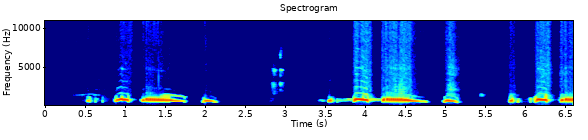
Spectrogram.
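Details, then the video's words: Spotted dove used as a decoy, calling wild doves in the morning: low coo phrases repeated twice, each of quick short notes, a long throaty descending coo and a closing downslurred note. "Tiếng chim cu gáy thúc và gáy gọi bổi vào buổi sáng"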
